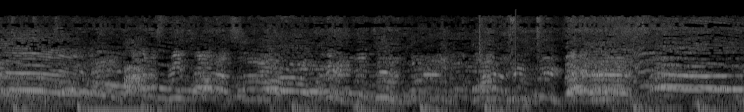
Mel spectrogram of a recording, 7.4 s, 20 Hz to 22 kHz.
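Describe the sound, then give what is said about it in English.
Many team players in a locker room cheering, shouting and singing together, a loud rowdy crowd of voices chanting in a repeating rhythmic pattern, with whoops rising over the steady chorus throughout. “That noise you're hearing is 25 happy Buffalo Bandits players cheering and singing in the locker room as Dane Smith fires up the party.”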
